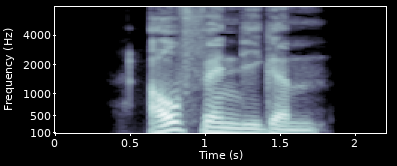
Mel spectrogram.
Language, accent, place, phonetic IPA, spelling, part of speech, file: German, Germany, Berlin, [ˈaʊ̯fˌvɛndɪɡəm], aufwendigem, adjective, De-aufwendigem.ogg
- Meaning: strong dative masculine/neuter singular of aufwendig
